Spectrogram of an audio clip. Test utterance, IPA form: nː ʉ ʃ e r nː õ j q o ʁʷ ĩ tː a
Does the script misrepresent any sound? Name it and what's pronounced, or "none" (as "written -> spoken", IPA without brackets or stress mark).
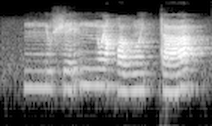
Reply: none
